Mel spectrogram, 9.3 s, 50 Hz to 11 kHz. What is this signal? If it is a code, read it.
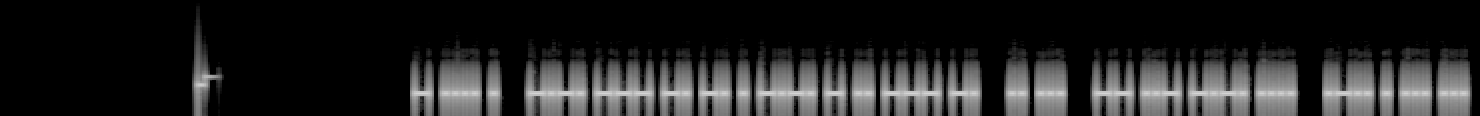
Morse code, heard as a keyed tone, about 40 wpm, 700 Hz. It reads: THE CONNECTION IS MUCH LESS
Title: Sentences from Top 1300 Words 40wpm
